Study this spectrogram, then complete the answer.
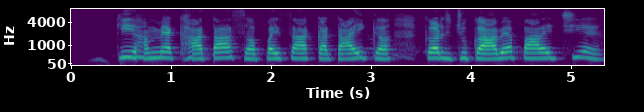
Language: Maithili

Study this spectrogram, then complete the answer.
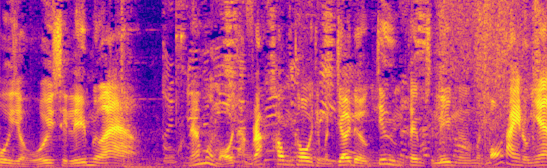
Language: Vietnamese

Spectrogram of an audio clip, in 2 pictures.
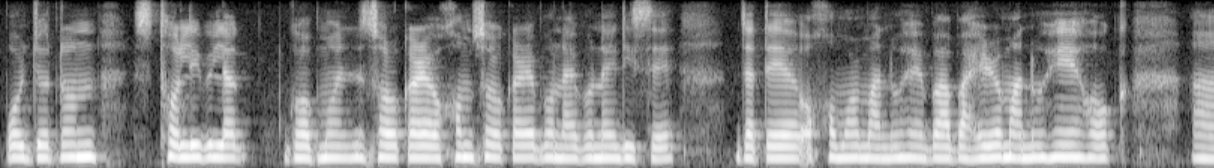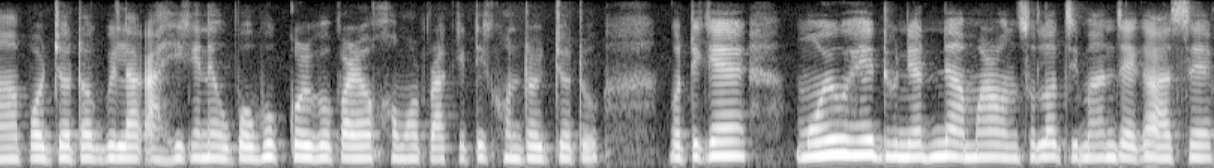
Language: Assamese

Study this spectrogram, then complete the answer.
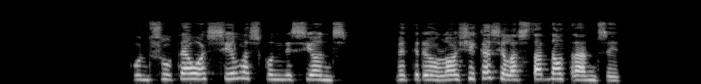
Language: Catalan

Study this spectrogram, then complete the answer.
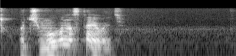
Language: Russian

